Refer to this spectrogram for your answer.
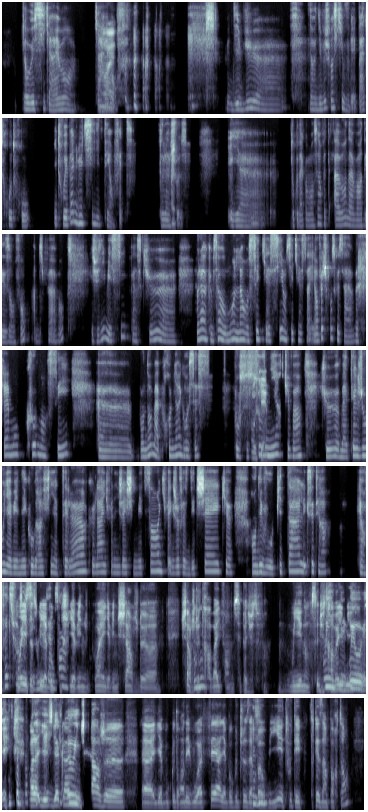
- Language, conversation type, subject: French, podcast, Quelle petite habitude a changé ta vie, et pourquoi ?
- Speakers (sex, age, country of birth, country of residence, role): female, 30-34, France, France, guest; male, 20-24, France, France, host
- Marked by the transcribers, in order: laugh; laughing while speaking: "mais voilà il y a il y a"; laugh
